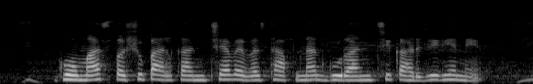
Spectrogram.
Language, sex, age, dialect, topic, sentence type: Marathi, male, 31-35, Varhadi, agriculture, statement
